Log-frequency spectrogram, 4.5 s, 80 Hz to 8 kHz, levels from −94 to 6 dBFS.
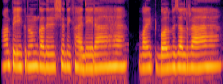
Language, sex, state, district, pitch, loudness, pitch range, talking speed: Hindi, female, Jharkhand, Palamu, 210 Hz, -16 LUFS, 205-220 Hz, 200 wpm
